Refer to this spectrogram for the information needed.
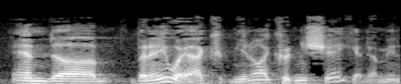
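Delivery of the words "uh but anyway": ordinary talk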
